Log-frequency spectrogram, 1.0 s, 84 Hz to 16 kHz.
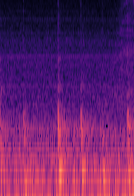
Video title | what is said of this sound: Ceramics I: Pinchbowl exercise part 2 | i'm tapping so i can hear the thickness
